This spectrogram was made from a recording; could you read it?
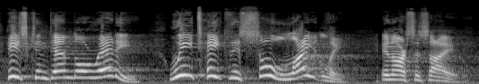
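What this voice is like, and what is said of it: Yelling, excited preaching. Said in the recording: “I'm yelling, I get excited.”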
